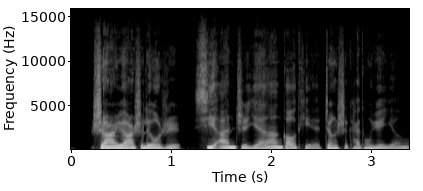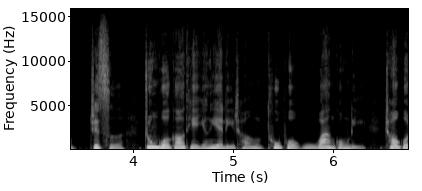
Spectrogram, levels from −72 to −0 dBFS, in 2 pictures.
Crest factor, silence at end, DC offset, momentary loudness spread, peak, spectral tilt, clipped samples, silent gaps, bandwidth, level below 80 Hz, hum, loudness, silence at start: 18 dB; 0 s; under 0.1%; 10 LU; -6 dBFS; -5.5 dB/octave; under 0.1%; none; 15 kHz; -58 dBFS; none; -25 LUFS; 0.2 s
